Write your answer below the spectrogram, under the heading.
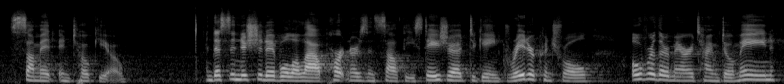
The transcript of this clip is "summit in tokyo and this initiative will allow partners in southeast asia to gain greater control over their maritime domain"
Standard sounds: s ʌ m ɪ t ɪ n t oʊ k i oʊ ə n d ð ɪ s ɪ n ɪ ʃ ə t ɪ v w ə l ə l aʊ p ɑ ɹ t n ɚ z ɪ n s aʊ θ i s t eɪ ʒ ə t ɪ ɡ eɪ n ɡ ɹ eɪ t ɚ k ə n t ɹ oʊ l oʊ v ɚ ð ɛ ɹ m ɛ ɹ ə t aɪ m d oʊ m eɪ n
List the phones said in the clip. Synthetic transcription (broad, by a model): s ʌ m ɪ t ɪ n t oʊ k i oʊ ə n ð ɪ s ɪ n ɪ ʃ ə t ɪ v w ə l ə l aʊ p ɑ ɹ t n ɚ z ɪ n s aʊ θ i s t eɪ ʒ ə t ɪ ɡ eɪ n ɡ ɹ eɪ t ɚ k ə n t ɹ oʊ l oʊ v ɚ ð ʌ ɹ m ɛ ɹ ə t aɪ m d oʊ m eɪ n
